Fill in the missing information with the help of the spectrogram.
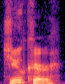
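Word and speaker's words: Jucker: people started calling it juker with the hard J like the J pronounced not like a y and then that very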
